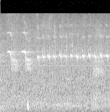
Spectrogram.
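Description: A bird chirping: a couple of single high chirps, then from about three-quarters of a second in a rapid, even trill of short notes at one pitch.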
